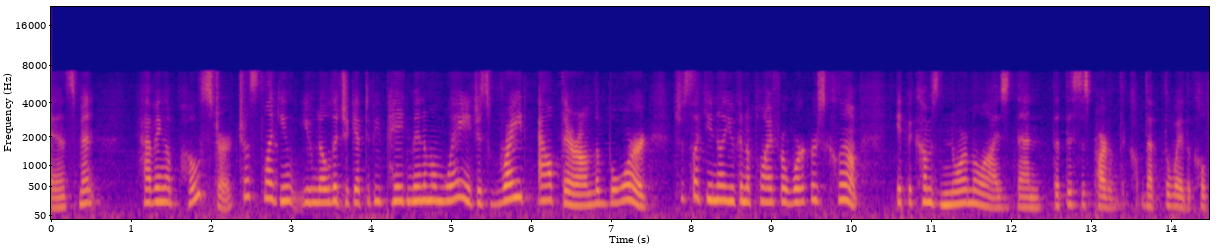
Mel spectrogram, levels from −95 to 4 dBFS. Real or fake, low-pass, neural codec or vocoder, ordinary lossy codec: fake; 7.2 kHz; codec, 16 kHz, 0.3 kbps, FocalCodec; AAC, 32 kbps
